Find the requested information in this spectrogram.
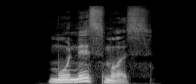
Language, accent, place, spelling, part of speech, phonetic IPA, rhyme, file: German, Germany, Berlin, Monismus, noun, [moˈnɪsmʊs], -ɪsmʊs, De-Monismus.ogg
- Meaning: monism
